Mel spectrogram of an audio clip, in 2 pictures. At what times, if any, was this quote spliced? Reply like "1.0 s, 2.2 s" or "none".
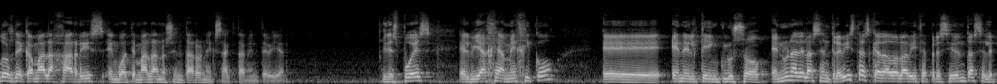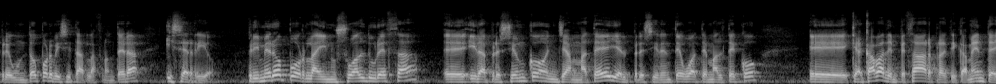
12.4 s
